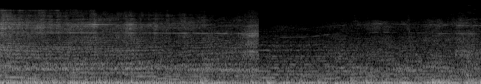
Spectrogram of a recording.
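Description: A Freewing Avanti S RC jet flies overhead, a loud continuous whooshing roar of its electric ducted fan that shifts in pitch as it passes, steady and close with no voices.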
